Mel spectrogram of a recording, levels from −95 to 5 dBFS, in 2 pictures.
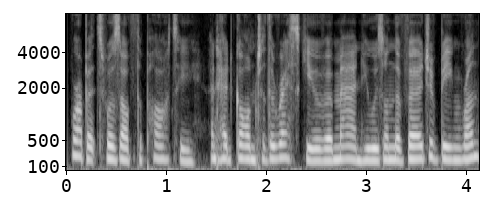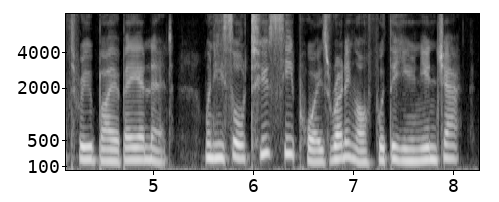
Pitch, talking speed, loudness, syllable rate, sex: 195 Hz, 270 wpm, -15 LUFS, 5.9 syllables/s, female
